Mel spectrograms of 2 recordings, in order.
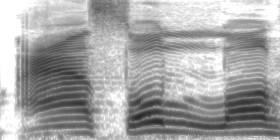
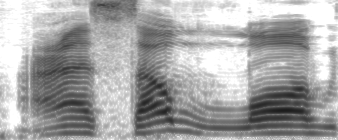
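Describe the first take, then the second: First: The s is heavy and thick. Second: The s is light, with an open mouth. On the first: It means God disobeyed. The speaker calls it wrong. "membacanya tebal" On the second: It means may God. The speaker calls it right. "dibaca dengan istifal sa"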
